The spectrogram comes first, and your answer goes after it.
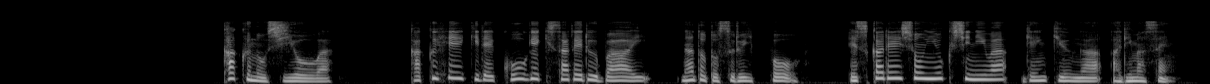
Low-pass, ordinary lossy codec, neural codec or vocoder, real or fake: none; none; none; real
